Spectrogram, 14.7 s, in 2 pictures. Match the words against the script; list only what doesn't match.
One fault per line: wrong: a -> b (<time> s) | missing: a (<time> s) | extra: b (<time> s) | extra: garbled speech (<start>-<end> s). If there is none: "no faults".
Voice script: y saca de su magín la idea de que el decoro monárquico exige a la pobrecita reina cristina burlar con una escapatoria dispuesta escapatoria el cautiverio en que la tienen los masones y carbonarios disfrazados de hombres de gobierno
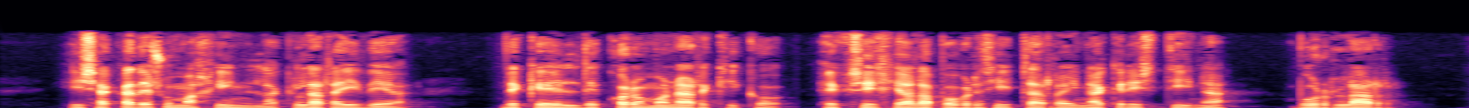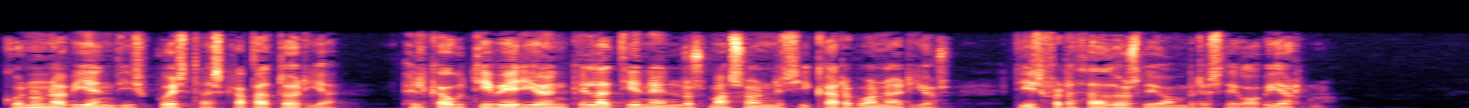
extra: clara (1.4 s)
wrong: escapatoria -> bien (7.7 s)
